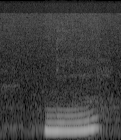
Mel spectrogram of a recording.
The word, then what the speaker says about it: knee: So K is not pronounced when it comes before an N, like knife, knee, knock, not, knowledge.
